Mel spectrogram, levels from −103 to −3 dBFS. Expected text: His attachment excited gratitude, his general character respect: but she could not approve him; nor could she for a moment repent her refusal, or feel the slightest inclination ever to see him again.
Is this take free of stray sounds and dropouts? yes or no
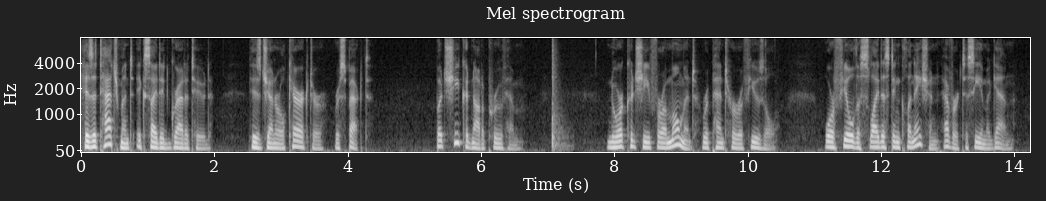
no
